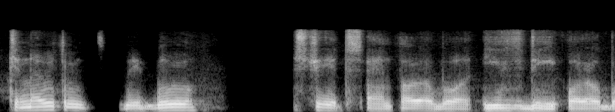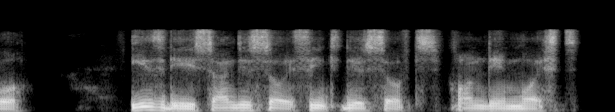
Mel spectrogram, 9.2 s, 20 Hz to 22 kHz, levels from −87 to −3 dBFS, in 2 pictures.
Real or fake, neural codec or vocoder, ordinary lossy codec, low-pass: fake; codec, 16 kHz, 1.1 kbps, Voila-Tokenizer; none; 7.2 kHz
